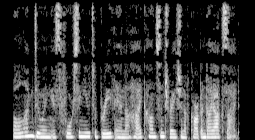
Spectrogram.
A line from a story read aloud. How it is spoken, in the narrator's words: he continued calmly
